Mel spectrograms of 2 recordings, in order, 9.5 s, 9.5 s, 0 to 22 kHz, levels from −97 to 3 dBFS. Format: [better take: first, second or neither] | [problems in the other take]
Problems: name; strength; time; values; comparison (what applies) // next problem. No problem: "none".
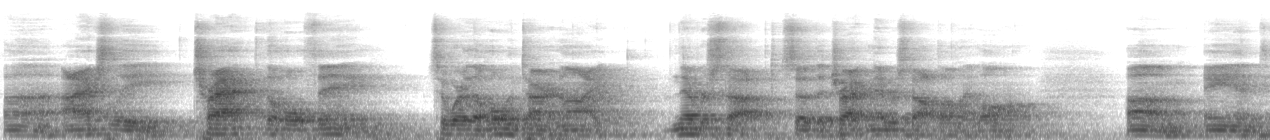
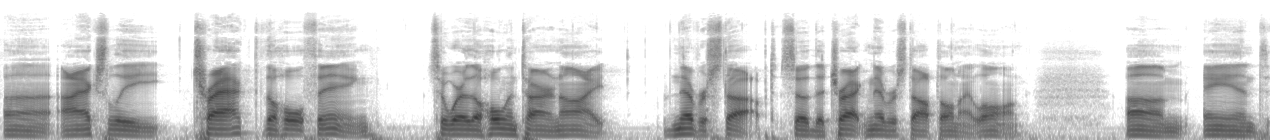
second | room echo; noticeable; dies away in 0.9 s // off-mic speech; far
